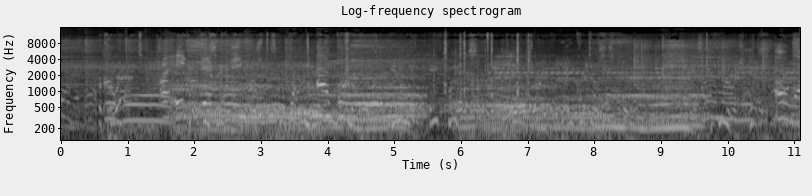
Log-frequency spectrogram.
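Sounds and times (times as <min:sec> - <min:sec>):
music playing: 0:00.0 - 0:11.0
dinosaur roar sound effect: 0:01.4 - 0:10.2.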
